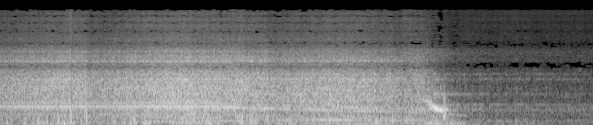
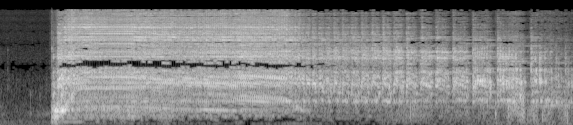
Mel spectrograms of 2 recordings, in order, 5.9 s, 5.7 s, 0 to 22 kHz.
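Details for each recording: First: Baldor CL3509 1 HP 3450 RPM electric motor after repairing its dented fan shroud; smooth, even hum with no rubbing or scraping, then a quick clean spin-down after switch-off; running quiet and normal. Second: Baldor CL3509 1 HP 3450 RPM electric motor, auction find with new cord: high steady whirring with scraping rub and fine ticking as dented rear fan shroud rubs the cooling fan.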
